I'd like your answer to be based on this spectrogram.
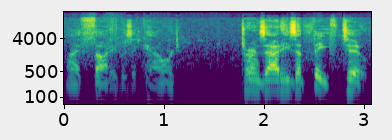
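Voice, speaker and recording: A man's voice: mid-range voice, animated, normal speed, a little hiss or hum, close to an everyday voice. A man playing a pragmatic, beleaguered caravan boss in a video game, frank and plain-spoken. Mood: dismayed.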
